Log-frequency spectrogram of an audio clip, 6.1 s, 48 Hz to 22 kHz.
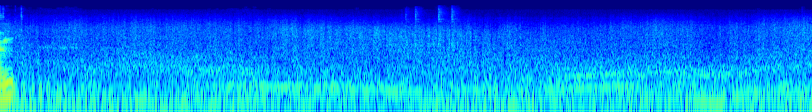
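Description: Alfa Romeo 4C's turbocharged 1.75-litre four-cylinder engine running under a steady rush of wind and road noise on an outside-mounted microphone as the car drives through an autocross slalom. The engine note rises slightly about four seconds in.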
